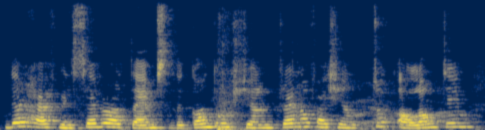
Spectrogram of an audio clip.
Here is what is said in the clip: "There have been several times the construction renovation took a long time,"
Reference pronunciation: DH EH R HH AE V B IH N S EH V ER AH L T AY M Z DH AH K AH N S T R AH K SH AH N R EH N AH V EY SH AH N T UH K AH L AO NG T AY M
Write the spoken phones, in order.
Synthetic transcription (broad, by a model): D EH R HH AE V B IH N S EH V ER AH L T AY M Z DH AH K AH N T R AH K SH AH N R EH N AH F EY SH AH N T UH K AH L AO NG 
